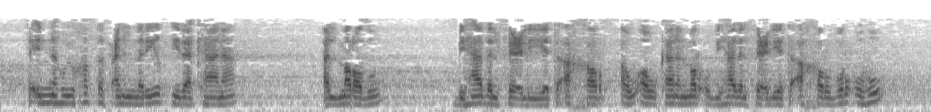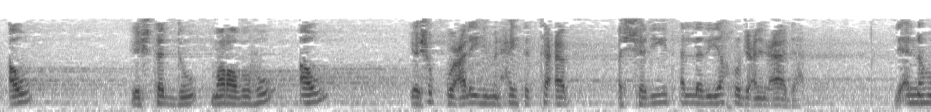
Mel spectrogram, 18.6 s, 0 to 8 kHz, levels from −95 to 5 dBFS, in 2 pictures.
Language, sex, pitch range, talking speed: Arabic, male, 140-160 Hz, 105 wpm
